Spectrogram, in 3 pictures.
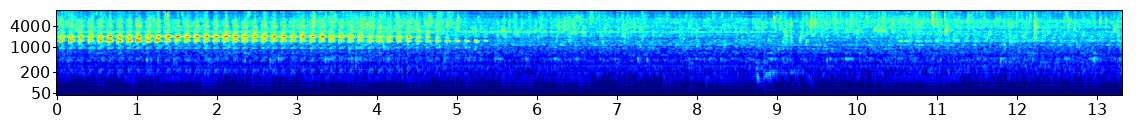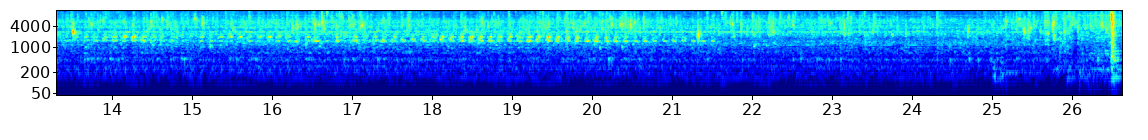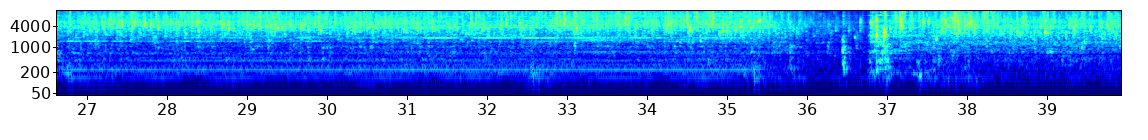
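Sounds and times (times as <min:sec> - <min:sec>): lathe ticking and tones: 0:00.0 - 0:05.5, 0:26.2 - 0:35.3.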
